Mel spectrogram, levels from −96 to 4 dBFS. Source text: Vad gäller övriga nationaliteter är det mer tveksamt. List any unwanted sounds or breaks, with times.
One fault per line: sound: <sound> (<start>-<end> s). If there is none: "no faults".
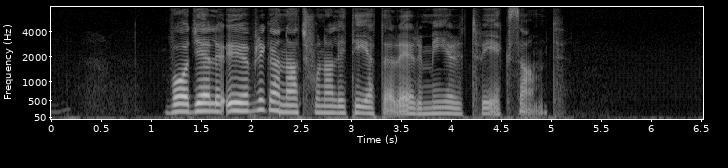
no faults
